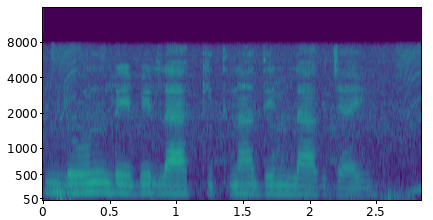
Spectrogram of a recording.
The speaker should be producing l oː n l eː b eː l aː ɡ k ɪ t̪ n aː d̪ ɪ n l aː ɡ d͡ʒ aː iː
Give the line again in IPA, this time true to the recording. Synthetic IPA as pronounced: l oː n l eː b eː l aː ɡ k ɪ t̪ n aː d̪ ɪ n l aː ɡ d͡ʒ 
